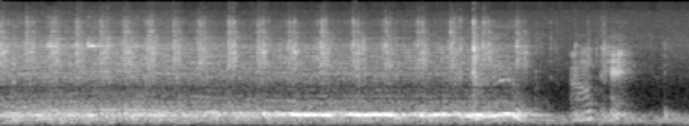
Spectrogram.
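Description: A sewing machine stitching a cross-body phone bag, its rapid, even mechanical whir running steadily, then stopping abruptly near the end.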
